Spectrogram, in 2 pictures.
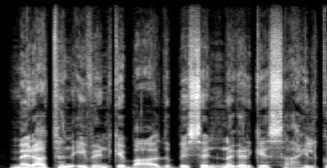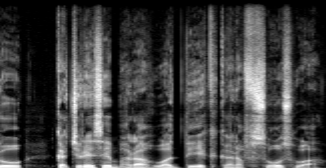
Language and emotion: Urdu, sad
